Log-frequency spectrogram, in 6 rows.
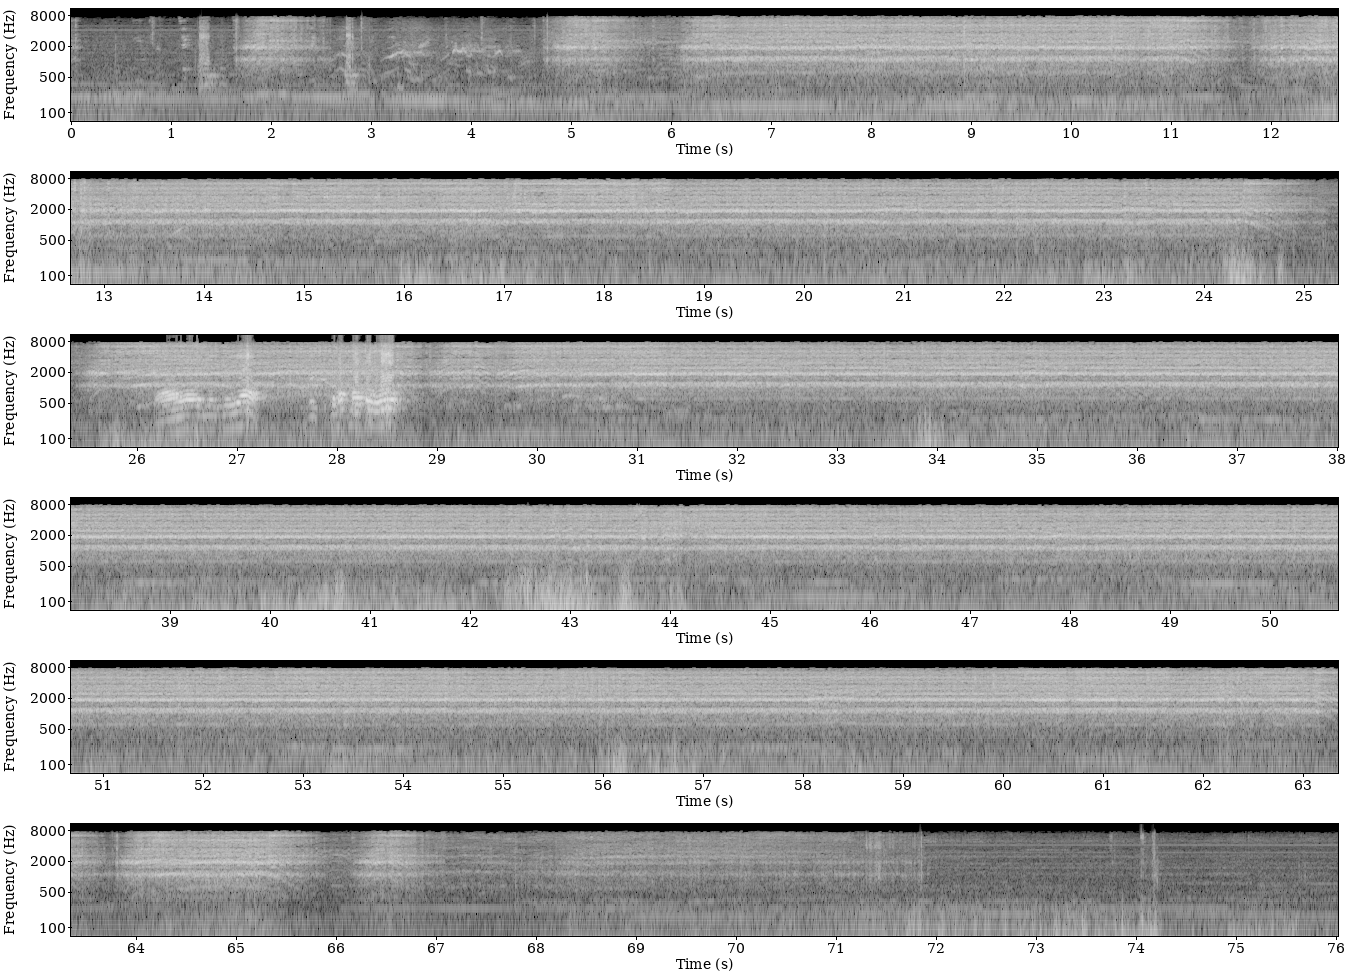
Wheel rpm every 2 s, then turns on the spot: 10, 10, 20, 130, 160, 100, 140, 160, 160, 160, 160, 160, 70, 160, 110, 160, 160, 160, 160, 160, 160, 160, 160, 160, 160, 160, 160, 160, 160, 160, 160, 100, 100, 10, 20, 10, 0, 0.
68-72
